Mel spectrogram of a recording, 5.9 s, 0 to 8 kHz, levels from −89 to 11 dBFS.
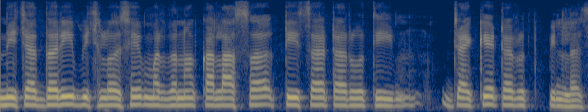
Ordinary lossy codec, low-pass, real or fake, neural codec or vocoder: none; none; real; none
